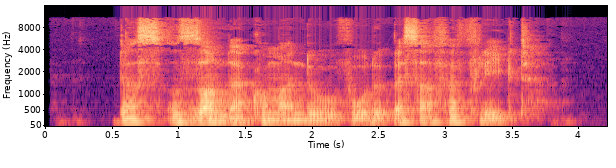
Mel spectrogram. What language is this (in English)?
German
